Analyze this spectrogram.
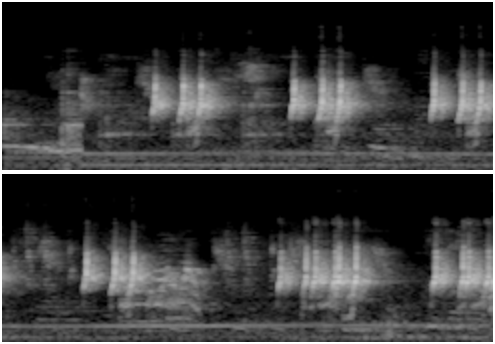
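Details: A quail gives a run of sharp, high clustered notes in bursts near one per second, slightly uneven in pacing, above a soft continuous hum.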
